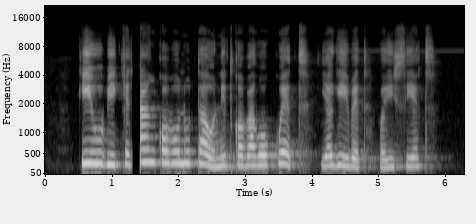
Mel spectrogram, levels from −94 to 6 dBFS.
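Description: At 1.30 s the speech drops abruptly into silence, fading out in only about 3 ms, and stays gone until 1.42 s. About 120 ms of programme is missing, and the sound resumes mid-stream rather than picking up where it left off. This is a digital broadcast dropout. The receiver stopped getting usable frames, either because the signal was lost or because the frames failed their checksum, so it muted its output. The length of the gap fits roughly five lost frames. Whatever was transmitted during that hole never reached the listener.

From 4.24 s to the end of the clip, a thin, high whistle sits faintly under the speech, far quieter than the voice. Its pitch wanders between about 7.08 and 7.44 kHz instead of holding steady. This is a switching supply whistle. A switching power supply has dropped into an audible burst mode or is beating against another supply, and its frequency shifts as the load changes, which is why the tone drifts.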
